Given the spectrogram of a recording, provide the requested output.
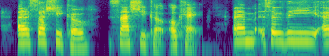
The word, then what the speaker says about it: sashiko: Do you call this shashiko? Uh sashiko.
